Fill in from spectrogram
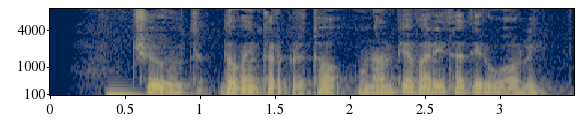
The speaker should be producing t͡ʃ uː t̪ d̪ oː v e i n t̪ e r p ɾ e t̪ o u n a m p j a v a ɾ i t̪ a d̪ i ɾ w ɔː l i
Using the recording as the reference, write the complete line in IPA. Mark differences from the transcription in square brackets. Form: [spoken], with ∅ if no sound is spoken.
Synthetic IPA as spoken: t͡ʃ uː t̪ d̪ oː v e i n t̪ e r p ɾ e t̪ [ɔ] u n a m p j a v a ɾ i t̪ a d̪ i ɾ w ɔː l i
